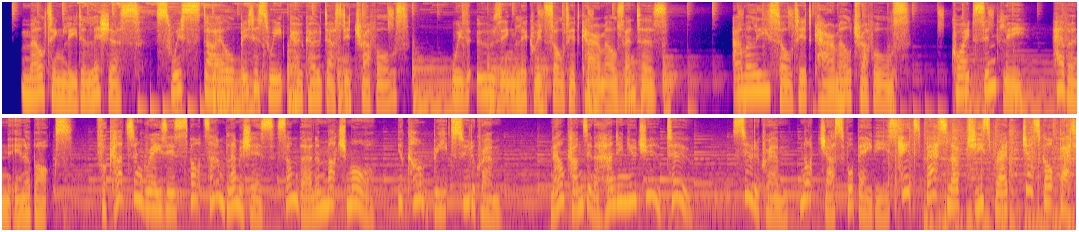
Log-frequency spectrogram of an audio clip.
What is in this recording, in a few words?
M Commercial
